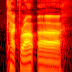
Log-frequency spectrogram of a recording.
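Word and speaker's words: Kakhramonov: All right, Trevin Jones versus Saijukube Kakramanov.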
